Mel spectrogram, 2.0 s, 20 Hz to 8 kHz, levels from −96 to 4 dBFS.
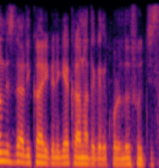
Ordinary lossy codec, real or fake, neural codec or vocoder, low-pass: Opus, 64 kbps; fake; codec, 16 kHz, 1 kbps, X-Codec, HuBERT features, trained on balanced general audio; 7.2 kHz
